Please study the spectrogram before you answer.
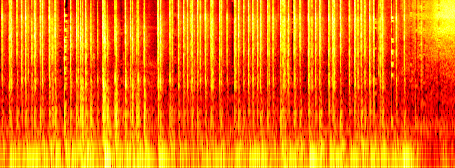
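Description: Long fingernails tap on the flat black screen of an LCD computer monitor, first with one hand and then with both hands. Quick, dry, bright clicks patter in a dense, uneven stream over a steady low hum. Near the end the tapping thins out and fades into a soft hiss.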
